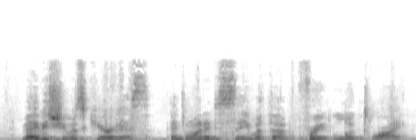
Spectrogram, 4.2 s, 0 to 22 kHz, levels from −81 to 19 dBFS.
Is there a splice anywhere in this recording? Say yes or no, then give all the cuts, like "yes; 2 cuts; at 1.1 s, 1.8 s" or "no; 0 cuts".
yes; 2 cuts; at 1.8 s, 3.0 s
